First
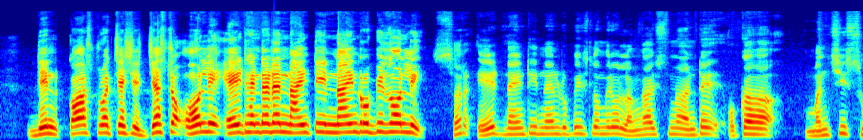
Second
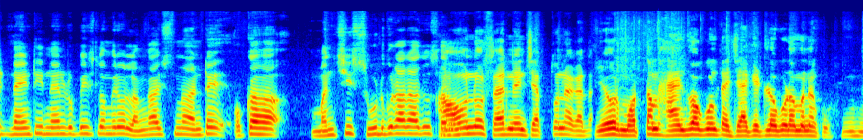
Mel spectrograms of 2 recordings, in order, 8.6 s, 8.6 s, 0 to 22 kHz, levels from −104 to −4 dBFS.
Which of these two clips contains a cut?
second; 1 cut; at 5.8 s

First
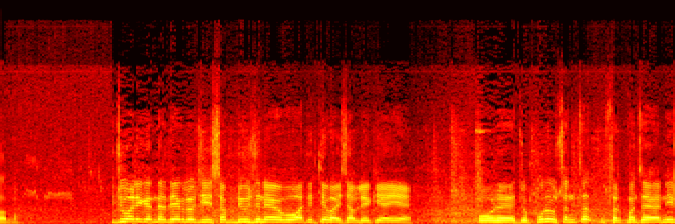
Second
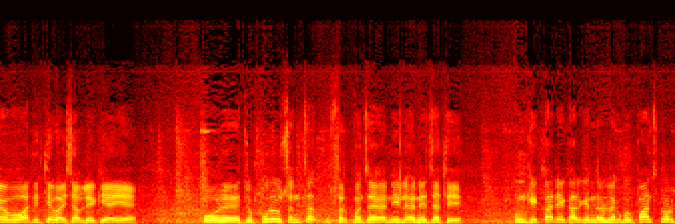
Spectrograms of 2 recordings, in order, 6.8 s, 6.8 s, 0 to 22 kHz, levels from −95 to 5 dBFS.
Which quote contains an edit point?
first; 1 cut; at 1.1 s

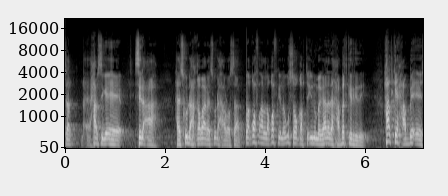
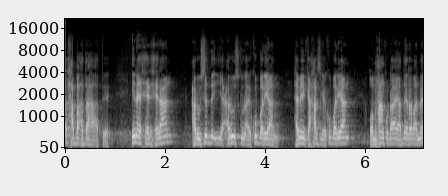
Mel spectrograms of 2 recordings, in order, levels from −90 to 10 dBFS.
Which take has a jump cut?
first; 1 cut; at 3.6 s

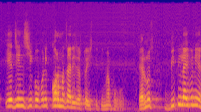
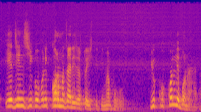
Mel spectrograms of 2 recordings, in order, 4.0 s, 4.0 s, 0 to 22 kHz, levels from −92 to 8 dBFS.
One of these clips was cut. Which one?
first; 1 cut; at 2.6 s

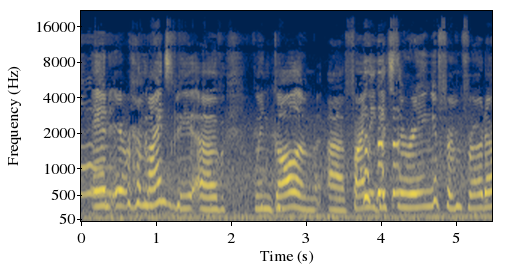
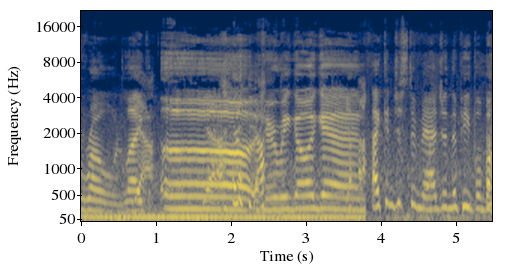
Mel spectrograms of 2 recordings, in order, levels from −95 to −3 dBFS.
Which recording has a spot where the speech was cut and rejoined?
second; 1 cut; at 3.8 s

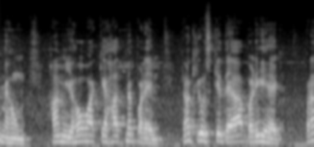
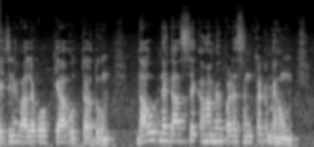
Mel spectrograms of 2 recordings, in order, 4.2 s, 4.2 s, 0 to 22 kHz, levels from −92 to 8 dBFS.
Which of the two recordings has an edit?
second; 1 cut; at 1.6 s

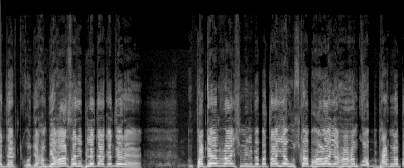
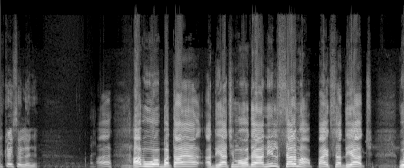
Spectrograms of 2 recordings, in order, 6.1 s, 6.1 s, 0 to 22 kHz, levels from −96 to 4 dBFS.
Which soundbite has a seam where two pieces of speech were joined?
second; 1 cut; at 1.6 s

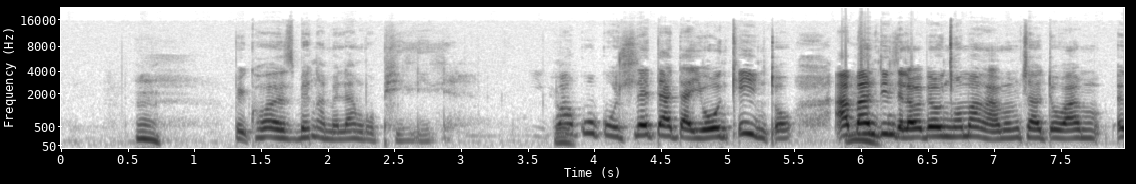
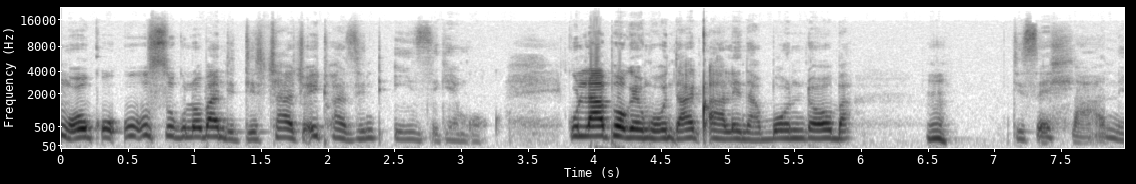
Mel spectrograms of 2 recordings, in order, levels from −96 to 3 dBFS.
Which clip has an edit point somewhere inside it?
first; 1 cut; at 3.9 s

